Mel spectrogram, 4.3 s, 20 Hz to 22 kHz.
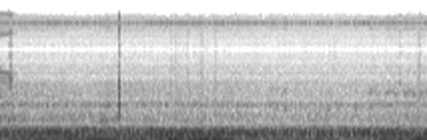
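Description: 2011 BMW M3's V8 engine and road noise heard from inside the cabin as the car drives a track lap, a steady low rumble without sharp revving.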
